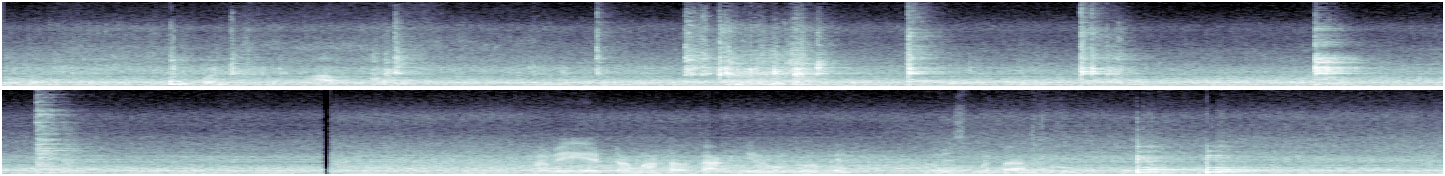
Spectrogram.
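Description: A spatula scrapes and clatters against a metal pot.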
